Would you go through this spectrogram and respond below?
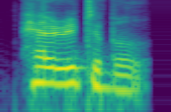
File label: "heritable", Indian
